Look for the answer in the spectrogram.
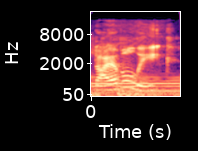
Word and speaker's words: Diabolique: And on the 4th, I watched, and it's a French film, so God knows if I'm saying this correctly, but I think it's Diablo League. Can you Google how to say that word? Let's find out, shall we? Because God knows I don't know how to say it. Diablo. All right, let's try that again. On the 4th, I watched Diabolique.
